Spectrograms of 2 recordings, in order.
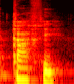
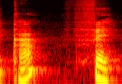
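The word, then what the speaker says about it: café: não para dar não não é cafe é cá fé ok igual a cabeça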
